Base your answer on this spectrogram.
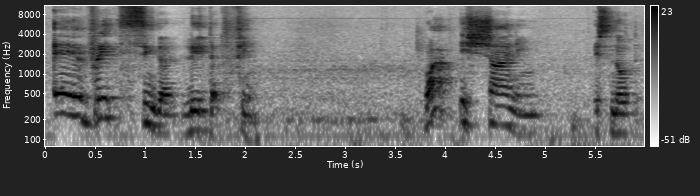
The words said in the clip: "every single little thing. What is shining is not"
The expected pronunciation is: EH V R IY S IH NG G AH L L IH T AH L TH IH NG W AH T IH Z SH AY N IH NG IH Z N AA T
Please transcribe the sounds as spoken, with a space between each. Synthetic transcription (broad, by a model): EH V R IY S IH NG G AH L L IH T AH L F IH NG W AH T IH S SH AY N IH NG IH S N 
